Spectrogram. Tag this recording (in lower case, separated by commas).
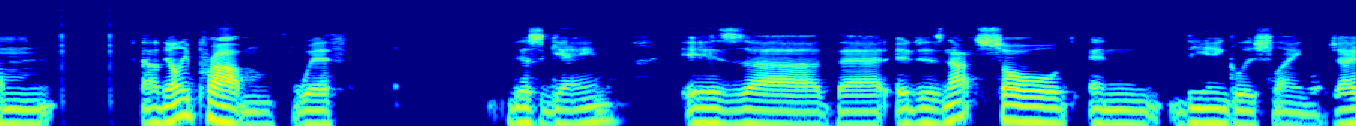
speech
